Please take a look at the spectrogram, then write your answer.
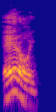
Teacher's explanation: Observe que a última sílaba é tônica é um oxítona e ela tem um ditongo ditongo aberto ó oi aberto Herói por isso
